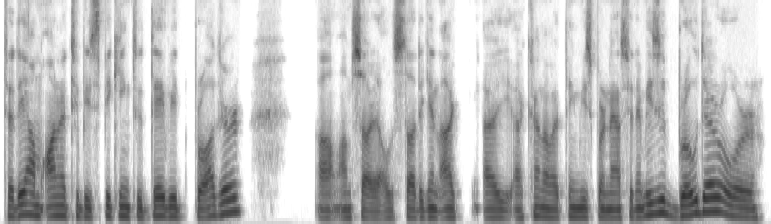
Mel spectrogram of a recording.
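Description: Guy hosting a podcast, polite and a bit careful, normal pitch, really dry sound. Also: a little fast, warm tone, dry recording. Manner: polite, careful, apologetic over names. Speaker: podcast host. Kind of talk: podcast interview.

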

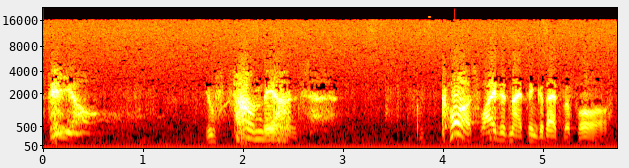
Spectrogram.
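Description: A man's voice: on the high side, huge pitch swings, measured pace, vocal fry, sharp tone, slight background noise, full character voice, rough recording. An actor playing an ambitious, commanding middle-aged politician father in an old-time radio drama, with emphatic theatrical delivery. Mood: excited, scheming. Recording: old radio broadcast recording.

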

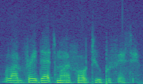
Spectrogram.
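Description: An actress playing a gentle, guarded but kind young woman in an old-time radio drama, speaking politely and softly. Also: sits low, fairly even intonation, brisk, gravelly, slightly rough, full character voice. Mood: resigned, regretful. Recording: noisy vintage radio show recording.

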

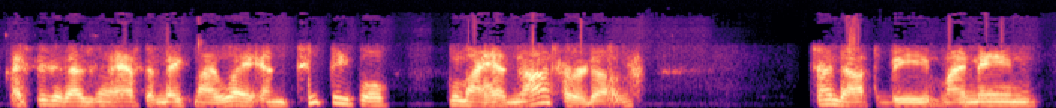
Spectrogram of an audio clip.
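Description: A man's voice: medium pitch, no echo. An older man, a theology professor, reminiscing unhurriedly as an interview guest, often correcting himself and chuckling now and then. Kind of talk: relaxed reminiscing interview talk. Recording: tinny phone-like dry line.

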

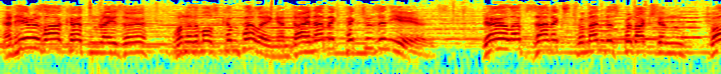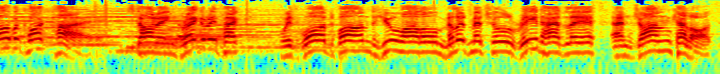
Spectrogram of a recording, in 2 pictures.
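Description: A male announcer in the grand old radio manner, formal and dramatic. His voice is high, and the recording is muffled with music clearly behind him. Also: animated, moderate pace.

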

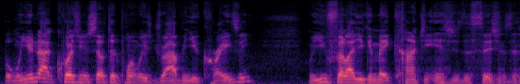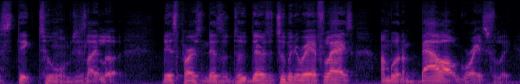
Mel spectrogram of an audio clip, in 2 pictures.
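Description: A man's voice: fairly low pitch, quick pace. A man hosting a podcast, talking casually and emphatically to his listeners and repeating his points for stress. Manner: emphatic, repeats himself, addresses listeners as y'all. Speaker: podcast host. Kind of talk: casual motivational monologue.

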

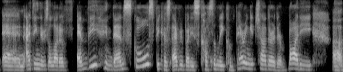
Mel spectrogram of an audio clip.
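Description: Animated Italian-born woman, warm mellow voice. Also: mid-range voice. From Italy. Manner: animated, fillers and restarts, rising emphasis on key words. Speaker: philosophy professor, guest author. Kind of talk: academic interview conversation.

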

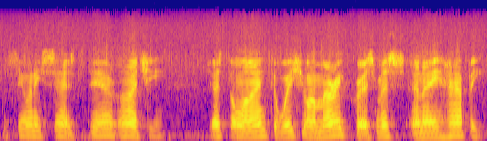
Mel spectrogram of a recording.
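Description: An actor playing a brash, boastful, slangy tavern manager in old-time radio comedy. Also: male voice, a little high, normal speed, creaky. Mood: wisecracking. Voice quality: colloquial, slangy delivery. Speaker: bar manager in a radio sitcom. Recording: dull, noisy old radio recording.

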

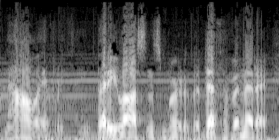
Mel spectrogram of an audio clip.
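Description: An American actor playing a tough, wisecracking private detective in a 1940s radio noir, slangy and sardonic. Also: male voice, deep voice, expressive, quick pace, a bit bright, faint music behind. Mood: grim narrating.

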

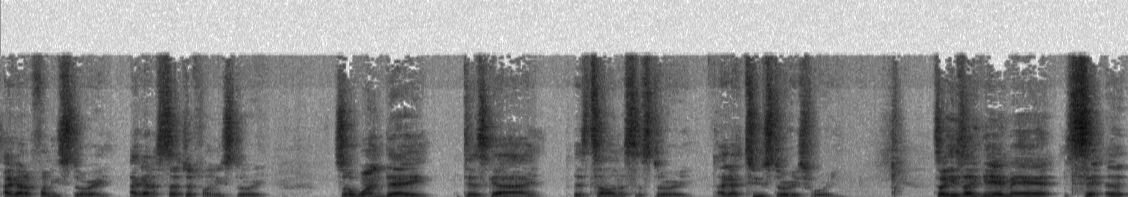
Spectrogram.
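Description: A man in his forties, a podcast guest, telling stories in a casual, slangy, animated way and laughing as he goes. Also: deep voice. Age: 40s. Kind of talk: casual storytelling chat.

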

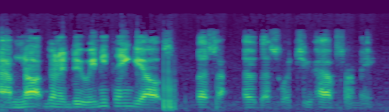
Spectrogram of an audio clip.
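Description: A man who is a pastor, talking earnestly and at a measured pace about his own story, often restarting his sentences. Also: low-pitched, steady tone, vocal fry, pushed and bright. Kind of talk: casual talk sharing a testimony. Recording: dull lo-fi sound.

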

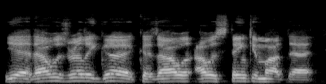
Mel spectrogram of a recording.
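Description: Man on a podcast hollering catchphrases, bright forward voice, joking around. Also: mid-range voice, fairly even intonation, a little fast. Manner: shouts catchphrases, loose and joking. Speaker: podcast co-host. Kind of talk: casual chat. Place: podcast studio.

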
